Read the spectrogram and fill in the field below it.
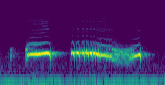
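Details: Loud Kelantan spotted dove call aimed at provoking rivals: a full mellow coo followed after a short pause by a long rolling, burry coo that sags in the middle and rises at the close, with low background hum.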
